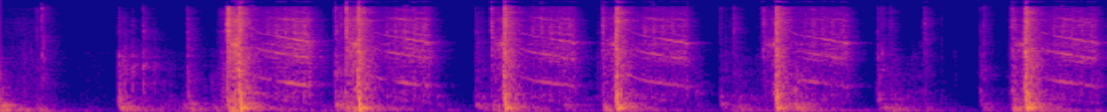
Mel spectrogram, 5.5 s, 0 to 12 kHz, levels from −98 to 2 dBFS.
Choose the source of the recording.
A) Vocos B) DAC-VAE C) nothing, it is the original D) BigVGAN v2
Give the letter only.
C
